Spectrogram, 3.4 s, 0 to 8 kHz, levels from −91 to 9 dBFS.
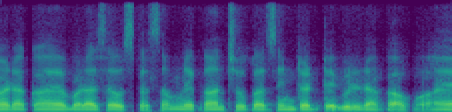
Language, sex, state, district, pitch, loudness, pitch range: Hindi, male, Delhi, New Delhi, 100 Hz, -18 LUFS, 100-105 Hz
